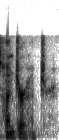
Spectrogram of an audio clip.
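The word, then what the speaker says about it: Hunter × Hunter: X Hunter is a silent symbol, a stylistic choice by the creator, Yoshihiro to Toashi, and is meant to be pronounced as Hunter Hunter.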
